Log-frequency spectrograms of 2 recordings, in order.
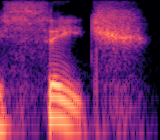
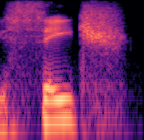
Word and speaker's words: seiche: and Loch Ness there are events called a seiche and a seiche if you want to look it up you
